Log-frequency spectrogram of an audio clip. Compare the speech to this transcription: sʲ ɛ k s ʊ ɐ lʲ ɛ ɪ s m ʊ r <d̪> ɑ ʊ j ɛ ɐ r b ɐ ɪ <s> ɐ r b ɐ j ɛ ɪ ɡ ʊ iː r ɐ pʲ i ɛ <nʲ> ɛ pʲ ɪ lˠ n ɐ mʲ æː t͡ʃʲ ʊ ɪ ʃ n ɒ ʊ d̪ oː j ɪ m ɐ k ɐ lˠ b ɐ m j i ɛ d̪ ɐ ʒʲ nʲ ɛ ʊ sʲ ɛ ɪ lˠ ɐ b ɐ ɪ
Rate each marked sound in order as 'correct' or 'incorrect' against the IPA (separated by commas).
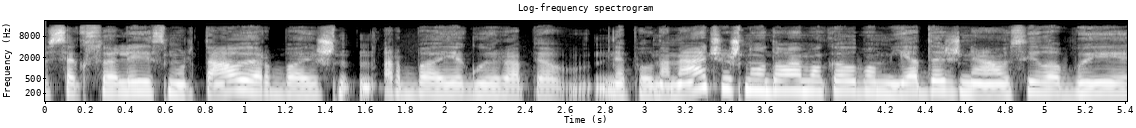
incorrect, incorrect, correct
